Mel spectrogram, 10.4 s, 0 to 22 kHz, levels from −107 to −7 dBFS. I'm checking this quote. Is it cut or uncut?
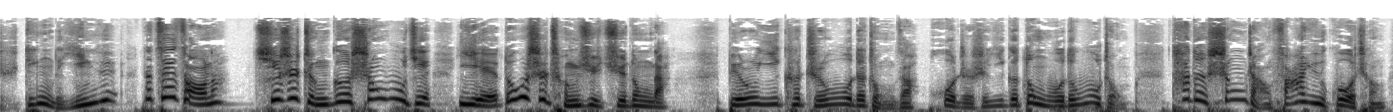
cut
